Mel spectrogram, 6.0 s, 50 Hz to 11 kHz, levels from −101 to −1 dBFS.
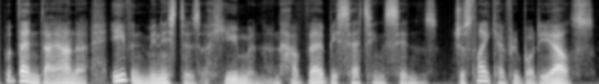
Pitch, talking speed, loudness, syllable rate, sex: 130 Hz, 160 wpm, -19 LUFS, 5.2 syllables/s, male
